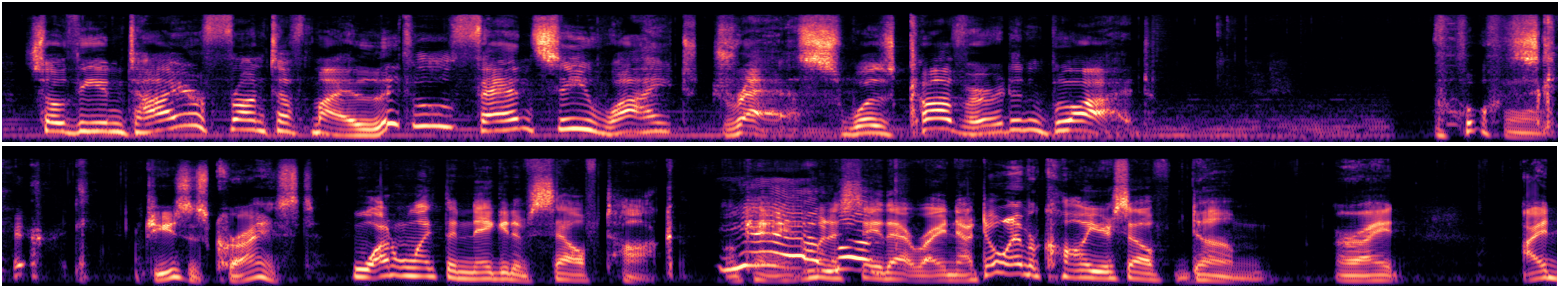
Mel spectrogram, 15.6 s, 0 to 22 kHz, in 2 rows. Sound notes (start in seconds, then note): 7.2 laughing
